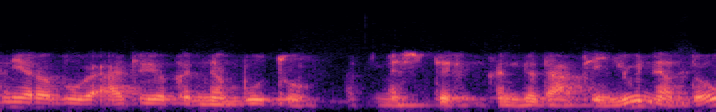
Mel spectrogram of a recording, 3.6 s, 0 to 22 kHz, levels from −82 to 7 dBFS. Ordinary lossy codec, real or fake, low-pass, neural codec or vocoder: Opus, 64 kbps; fake; 14.4 kHz; autoencoder, 48 kHz, 128 numbers a frame, DAC-VAE, trained on Japanese speech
